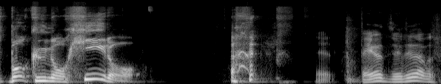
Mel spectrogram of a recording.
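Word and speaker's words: 僕のヒーロー: yeah the weebs yeah same weebs who called my hero Academia Boko hero Academia oh oh God you mean b actually it's bokuno hero they they do that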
